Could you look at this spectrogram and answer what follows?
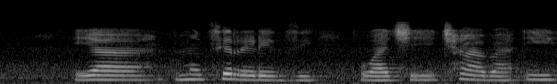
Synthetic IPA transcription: ja | mut͡sʰireɺed͡zi | wat͡ʃʰit͡ʃʰaβai

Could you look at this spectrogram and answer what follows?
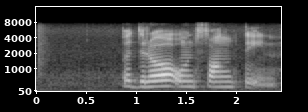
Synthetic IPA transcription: pədɾɑːʔɔntfɐŋtɛ̰n

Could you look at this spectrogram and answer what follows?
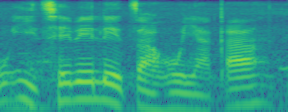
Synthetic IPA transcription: ʊit͡sʰebelet͡sʼahʊjakʼa

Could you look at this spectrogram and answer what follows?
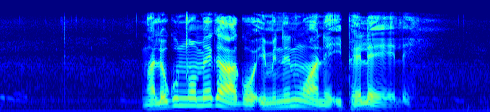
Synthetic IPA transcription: ŋalok̬uŋ͡ǀɔmɛk̬ak̬ɔʔimininŋwanɛʔipʰɛlɛːlɛ

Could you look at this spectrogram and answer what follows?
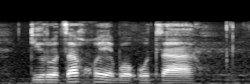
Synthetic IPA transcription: d̥iɾɔt͡sak͡xʰwɛbɔʔʊt͡ɬaː

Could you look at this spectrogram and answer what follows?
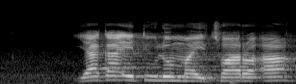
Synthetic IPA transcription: jakaetuːlom̩mait͡sʰwaɾɔʔa

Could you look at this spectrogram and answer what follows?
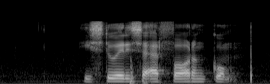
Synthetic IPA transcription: ɦistuəɾisəærfɑːɾəŋkɔm

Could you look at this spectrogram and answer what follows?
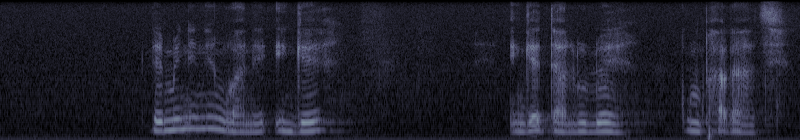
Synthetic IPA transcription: lemininiŋwanɛ | iŋɛd̥ʱalulwɛ | k̬um̩pʰak̬aːtʰi̥

